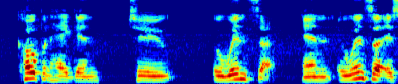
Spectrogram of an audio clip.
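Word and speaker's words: Odense: a drive from Copenhagen to uwin set and uenza is spelled o-d-e-n-s-e so it looks like oh dance but it's pronounced goinza um uinsa so uh anyway the the bottom line is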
